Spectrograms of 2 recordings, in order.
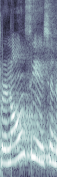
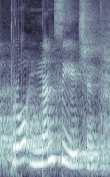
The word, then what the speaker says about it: pronunciation: ஸோ இது ப்ரொனவுன்சியேஷன் இல்லை, ப்ரொனன்சியேஷன்.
